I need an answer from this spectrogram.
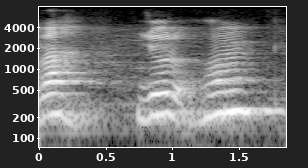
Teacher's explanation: ہا کو سینے سے ادا کرنا ہے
